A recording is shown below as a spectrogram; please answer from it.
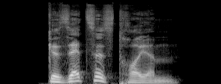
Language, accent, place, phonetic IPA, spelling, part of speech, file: German, Germany, Berlin, [ɡəˈzɛt͡səsˌtʁɔɪ̯əm], gesetzestreuem, adjective, De-gesetzestreuem.ogg
- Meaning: strong dative masculine/neuter singular of gesetzestreu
